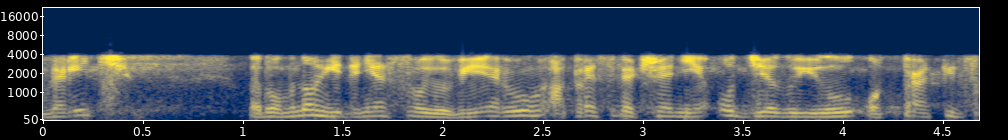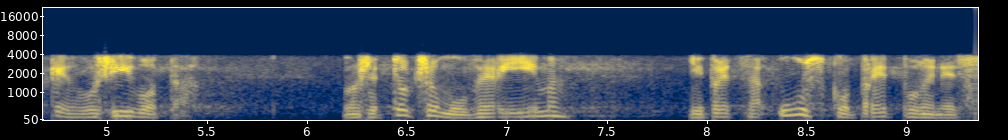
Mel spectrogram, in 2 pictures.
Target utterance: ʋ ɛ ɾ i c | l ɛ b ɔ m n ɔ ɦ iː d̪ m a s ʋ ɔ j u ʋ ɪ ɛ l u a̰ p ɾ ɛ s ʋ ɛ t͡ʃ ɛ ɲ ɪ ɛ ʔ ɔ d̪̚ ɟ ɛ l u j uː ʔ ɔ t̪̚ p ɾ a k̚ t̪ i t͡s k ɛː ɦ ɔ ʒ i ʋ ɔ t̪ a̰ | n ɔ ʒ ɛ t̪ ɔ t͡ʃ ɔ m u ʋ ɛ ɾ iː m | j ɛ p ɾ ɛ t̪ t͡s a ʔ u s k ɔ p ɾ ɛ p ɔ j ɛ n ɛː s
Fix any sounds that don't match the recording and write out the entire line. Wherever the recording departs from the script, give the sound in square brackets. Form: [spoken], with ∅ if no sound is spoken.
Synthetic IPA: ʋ ɛ ɾ i c | l ɛ b ɔ m n ɔ ɦ iː d̪ [ɲ] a s ʋ ɔ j u ʋ ɪ ɛ [ɾ] u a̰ p ɾ ɛ s ʋ ɛ t͡ʃ ɛ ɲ ɪ ɛ ʔ ɔ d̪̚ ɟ ɛ l u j uː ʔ ɔ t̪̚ p ɾ a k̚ t̪ i t͡s k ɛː ɦ ɔ ʒ i ʋ ɔ t̪ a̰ | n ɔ ʒ ɛ t̪ ɔ t͡ʃ ɔ m u ʋ ɛ ɾ iː m | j ɛ p ɾ ɛ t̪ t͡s a ʔ [uː] s k ɔ p ɾ ɛ p ɔ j ɛ n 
